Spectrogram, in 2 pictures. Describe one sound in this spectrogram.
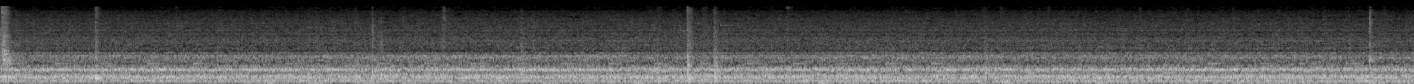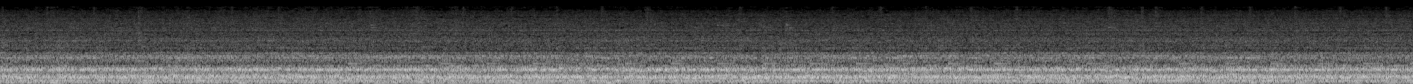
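A range hood fan drones.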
